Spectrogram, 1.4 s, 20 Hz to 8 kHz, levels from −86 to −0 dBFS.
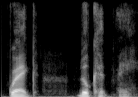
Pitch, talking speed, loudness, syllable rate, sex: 110 Hz, 175 wpm, -20 LUFS, 4.8 syllables/s, male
